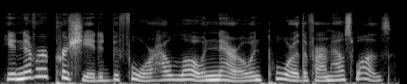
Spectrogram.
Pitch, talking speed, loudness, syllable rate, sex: 210 Hz, 220 wpm, -17 LUFS, 5.9 syllables/s, female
